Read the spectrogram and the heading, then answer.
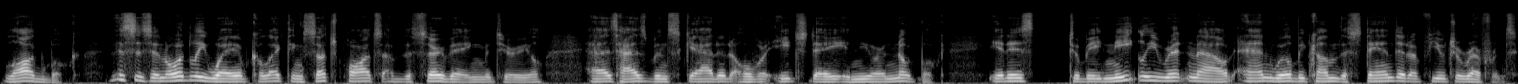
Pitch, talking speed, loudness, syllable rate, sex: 140 Hz, 160 wpm, -19 LUFS, 4.5 syllables/s, male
